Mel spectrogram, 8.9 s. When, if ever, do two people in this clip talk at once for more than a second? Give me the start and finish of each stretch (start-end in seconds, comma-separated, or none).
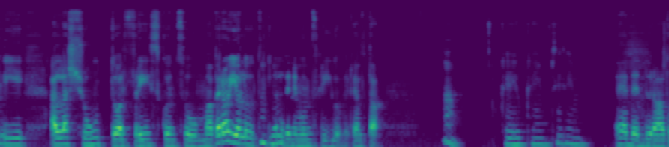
none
